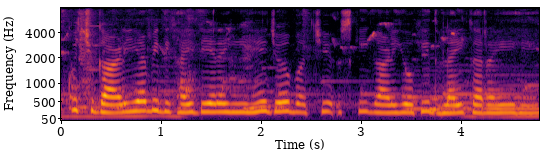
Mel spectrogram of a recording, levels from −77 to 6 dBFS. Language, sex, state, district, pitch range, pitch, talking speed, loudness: Hindi, female, Madhya Pradesh, Bhopal, 210-240 Hz, 225 Hz, 200 wpm, -17 LUFS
